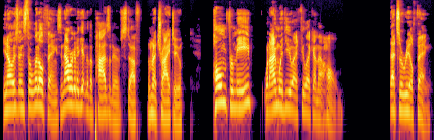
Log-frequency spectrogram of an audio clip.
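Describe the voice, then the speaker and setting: A podcast host in his thirties rambles candidly and self-deprecatingly through a casual chat. His voice is on the high side, very animated, and a little fast, captured with a dry, close sound.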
